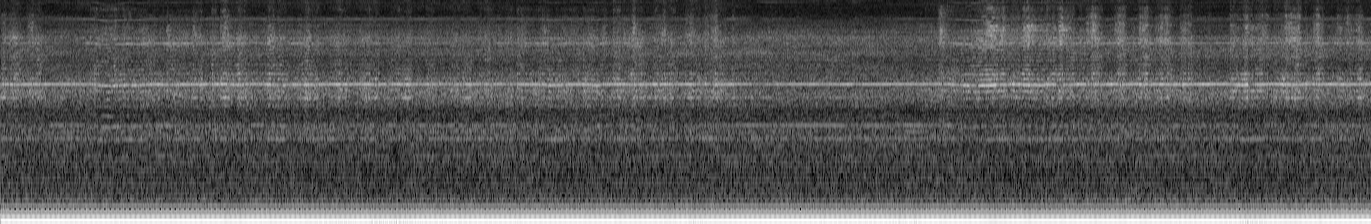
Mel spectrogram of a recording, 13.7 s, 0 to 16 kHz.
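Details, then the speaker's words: Low-speed handpiece with a long-shank round bur relieving the inside of a temporary crown by 0.5–1 mm, sparing the margin: steady low motor drone with a faint grinding hiss. "Depois desse procedimento, nós vamos utilizar de uma broca esférica de haste longa em baixa rotação e vamos promover um alívio interno dessa coroa temporária sem cortar a margem, que já copiou a linha de término, mesmo que ainda não esteja precisa, mas o que copiou não é removido, ele permanec"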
